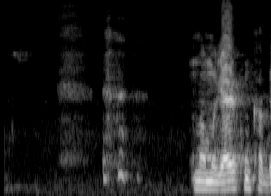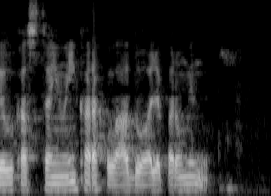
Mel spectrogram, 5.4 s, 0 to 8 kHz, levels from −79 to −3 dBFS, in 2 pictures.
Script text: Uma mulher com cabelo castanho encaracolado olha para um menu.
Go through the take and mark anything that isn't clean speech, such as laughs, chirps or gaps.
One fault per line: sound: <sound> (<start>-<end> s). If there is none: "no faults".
sound: laugh (0.6-1.5 s)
